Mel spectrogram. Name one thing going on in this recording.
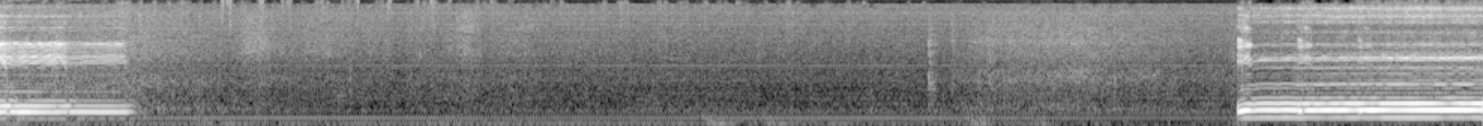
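A middle-aged man chants in a long, melodic, held voice through a microphone.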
